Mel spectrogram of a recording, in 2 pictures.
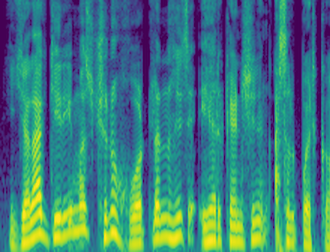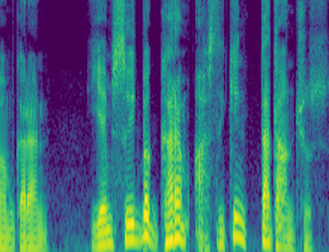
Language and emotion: Kashmiri, angry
